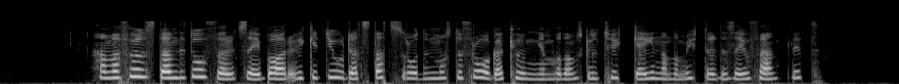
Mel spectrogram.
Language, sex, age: Swedish, female, 24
